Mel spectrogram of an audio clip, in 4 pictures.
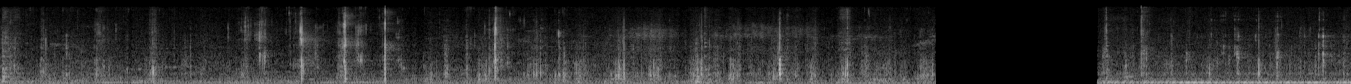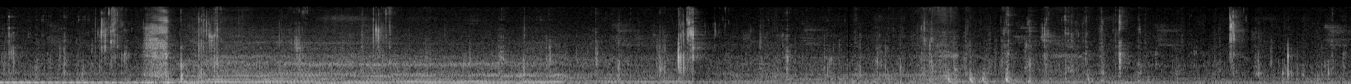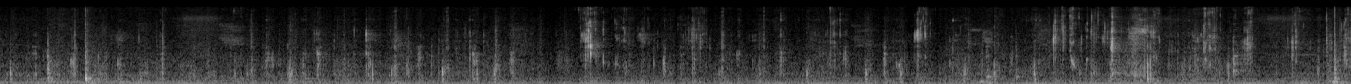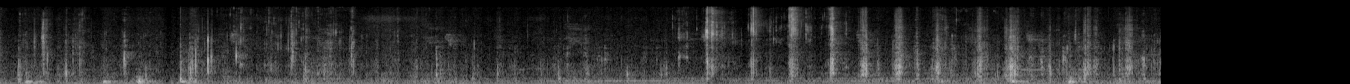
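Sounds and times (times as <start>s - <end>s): food chewing and crunching: 0.0s - 9.4s, 11.0s - 52.2s
mouth sounds: 11.4s - 26.0s.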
